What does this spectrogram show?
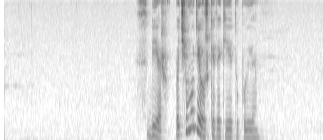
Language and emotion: Russian, neutral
